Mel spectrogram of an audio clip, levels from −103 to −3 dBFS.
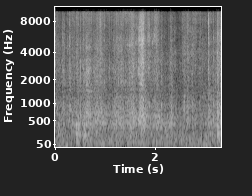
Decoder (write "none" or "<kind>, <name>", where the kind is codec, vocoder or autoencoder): vocoder, Vocos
